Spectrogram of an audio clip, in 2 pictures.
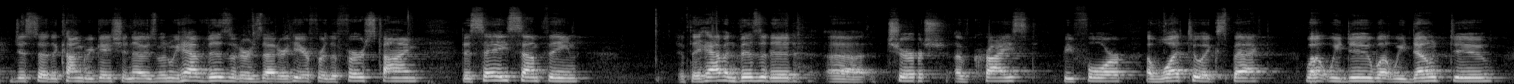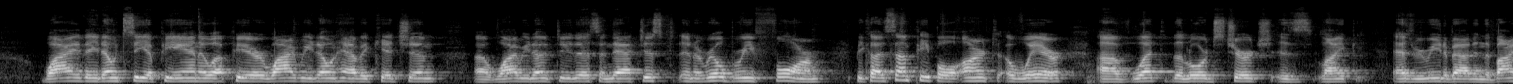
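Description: At 9.13–9.24 s and 13.10–13.16 s, frames out of order: two adjacent blocks play swapped, giving a brief garbled flutter.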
